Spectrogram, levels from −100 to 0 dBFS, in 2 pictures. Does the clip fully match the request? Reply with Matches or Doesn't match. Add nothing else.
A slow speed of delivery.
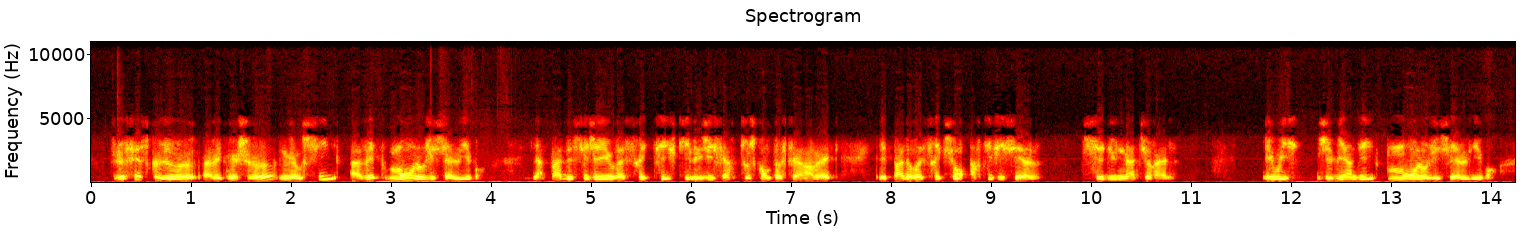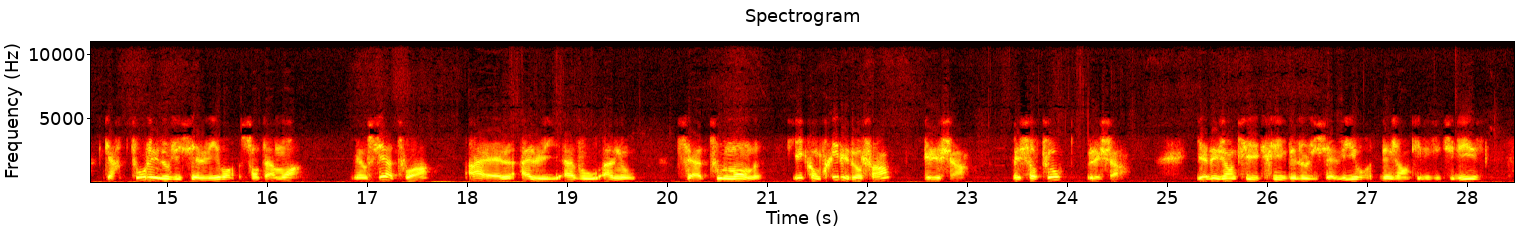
Doesn't match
